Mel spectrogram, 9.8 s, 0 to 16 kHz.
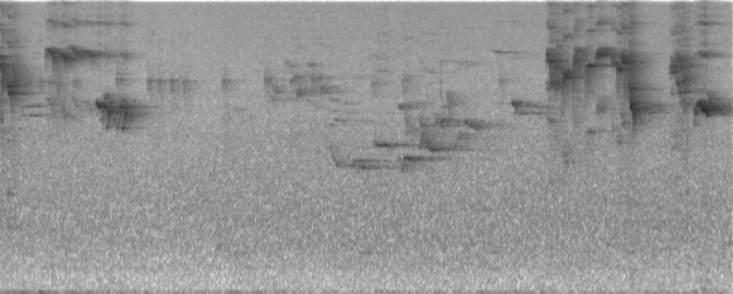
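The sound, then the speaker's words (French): Many birds chirp and call from all around in a densely wooded mixed forest over a steady, soft ambient hiss, some songs brighter than others, overlapping continuously throughout. “À 360 degrés des oiseaux.”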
